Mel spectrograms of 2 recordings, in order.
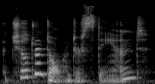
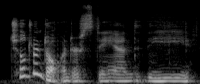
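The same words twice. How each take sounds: First: Unvoiced whisper, emotional; hushed, near tears. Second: Said in the usual way. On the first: Real, not acted. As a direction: breathe it out as a whisper. Emotional point about child clients.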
